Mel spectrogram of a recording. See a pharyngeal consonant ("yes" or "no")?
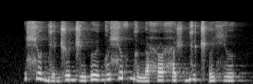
yes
